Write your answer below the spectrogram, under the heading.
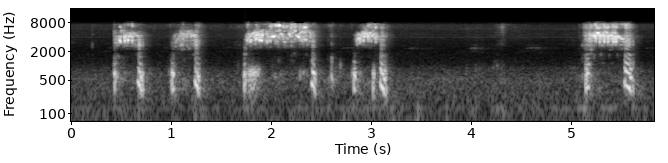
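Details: Begging black stork chicks at feeding time, oak nest in Poland, August 2017: a few scattered harsh hissing bursts separated by quiet gaps.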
